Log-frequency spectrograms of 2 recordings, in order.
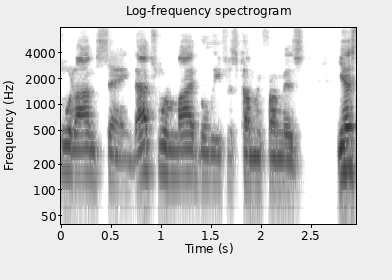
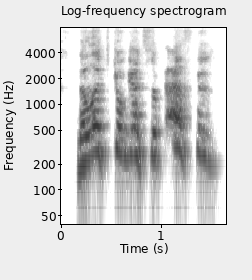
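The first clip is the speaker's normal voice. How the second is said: put-on screaming voice, pitched higher; 9 semitones higher than usual. Retelling a Hard Knocks clip: imitating Rex Ryan screaming. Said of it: "he just screams".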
